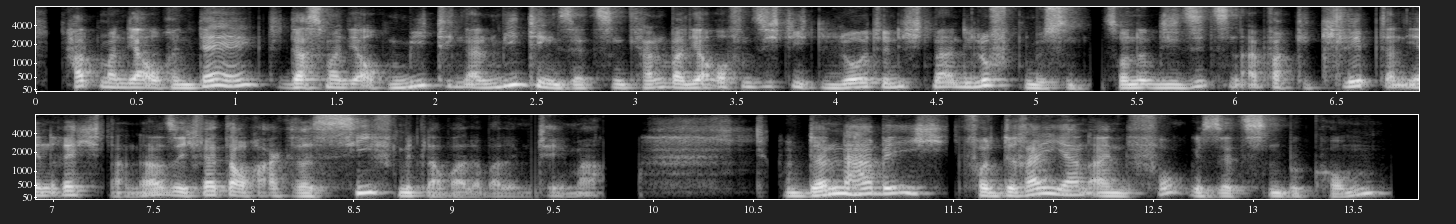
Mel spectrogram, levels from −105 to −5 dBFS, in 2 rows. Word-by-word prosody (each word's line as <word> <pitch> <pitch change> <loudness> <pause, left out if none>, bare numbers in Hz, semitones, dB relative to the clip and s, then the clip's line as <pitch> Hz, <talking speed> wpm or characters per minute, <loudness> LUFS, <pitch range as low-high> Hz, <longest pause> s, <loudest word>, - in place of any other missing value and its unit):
hat 180 0 0
man 145 -2 -1
ja 140 - +5
auch 125 - 0
entdeckt, 195 - +1
dass 135 0 +5
man 135 -1 -1
ja - - +2
auch - - -6
Meeting 180 +8 -3
an 130 +1 -1
Meeting 205 - +4
setzen 115 +1 -3
kann, 125 +4 -5
weil 130 -2 +3
ja 135 - +4
offensichtlich 155 0 -5
die 120 -3 -7
Leute 145 +3 +2
nicht 160 - -5
mehr - - -2
an - - -3
die 150 - -1
Luft 205 -6 +1
müssen, 105 -2 -1
sondern 125 +1 +2
die 120 -1 0
sitzen 180 +11 -3
einfach 140 0 -6
geklebt 155 +10 -2
an - - -2
ihren 130 -1 0
Rechnern, 150 +1 -3
ne? - - -3
Also, 135 - +1
ich 130 - -3
werde 150 0 +3
da - - +6
auch 115 -1 -3
aggressiv 120 - +1
mittlerweile 115 -1 -4
bei - - -13
dem - - -18
Thema. - - -14 0.9
Und 115 +2 -2
dann 195 +8 +7
habe 200 +1 +4
ich 205 -1 -2
vor 130 - +2
3 130 - +3
Jahren 160 -6 +2
einen 115 -2 +1
Vorgesetzten 110 0 -3
bekommen, 175 - -6
140 Hz, 235 wpm, -24 LUFS, 120-180 Hz, 0.9 s, dann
